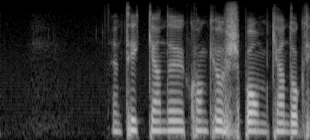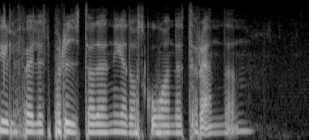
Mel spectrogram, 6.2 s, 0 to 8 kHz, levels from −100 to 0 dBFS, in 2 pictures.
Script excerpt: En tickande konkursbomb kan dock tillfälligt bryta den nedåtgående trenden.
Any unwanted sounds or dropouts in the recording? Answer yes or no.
no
